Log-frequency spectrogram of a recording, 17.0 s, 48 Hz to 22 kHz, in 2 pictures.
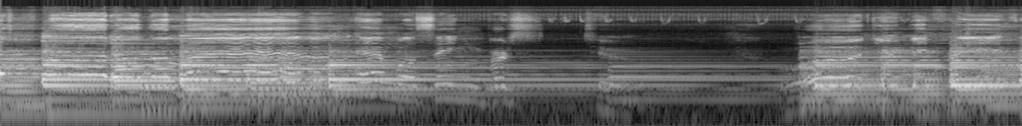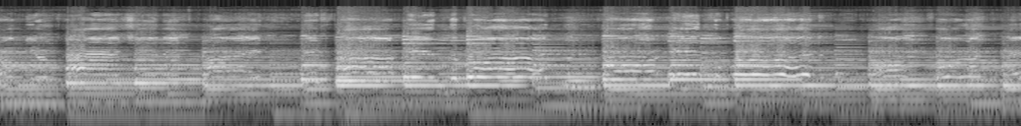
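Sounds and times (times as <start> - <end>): piano music: 0.0 - 17.0.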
